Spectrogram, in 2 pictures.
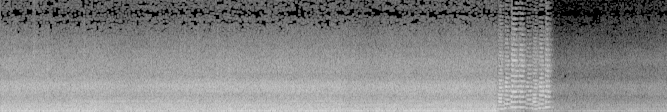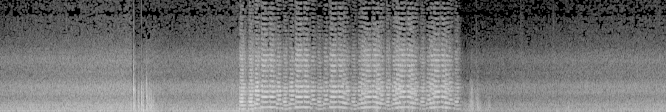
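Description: A vehicle horn sounds over the steady engine and road noise of a moving bus: one short wavering multi-tone blast about eight seconds in, then a longer wavering blast of about three seconds in the second half. The horn blasts are the loudest sounds. The engine drone with its low steady hum is louder before the first blast and quieter after it.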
